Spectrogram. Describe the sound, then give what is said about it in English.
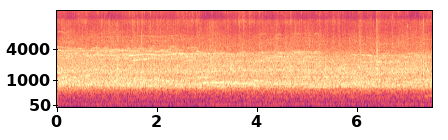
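A concert audience applauds and cheers for an encore in a dense, unbroken wash of clapping and crowd noise that holds at an even, loud level throughout. “The audience wants an encore. I think they're going to get one.”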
